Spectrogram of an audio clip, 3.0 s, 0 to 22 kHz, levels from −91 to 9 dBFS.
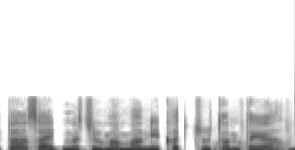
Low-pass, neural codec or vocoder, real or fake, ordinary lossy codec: none; codec, 16 kHz, 1 kbps, FreqCodec, larger model; fake; none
